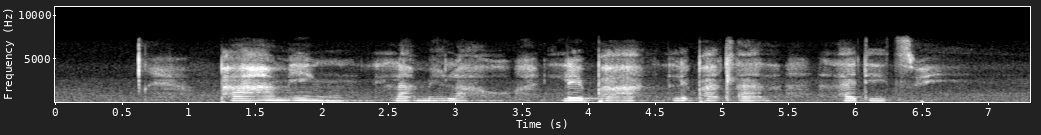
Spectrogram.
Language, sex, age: Southern Sotho, female, 19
